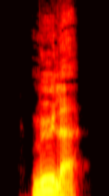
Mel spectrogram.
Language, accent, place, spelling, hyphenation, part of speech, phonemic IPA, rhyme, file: German, Germany, Berlin, Mühle, Müh‧le, noun, /ˈmyːlə/, -yːlə, De-Mühle.ogg
- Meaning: 1. mill, grinder (tool or apparatus for grinding) 2. mill (building where such an apparatus is used) 3. nine men's morris 4. old banger (old, rickety vehicle)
